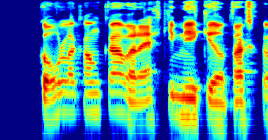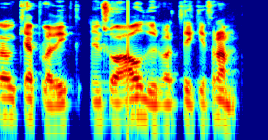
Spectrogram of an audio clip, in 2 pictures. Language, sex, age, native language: Icelandic, male, 40-49, Icelandic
